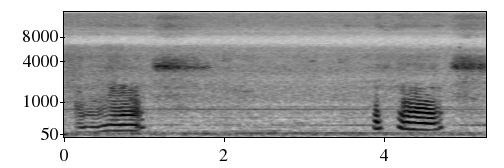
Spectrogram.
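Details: A sleeping dog gives two drawn-out, whining snores separated by quiet breathing, over low room hum: snoring.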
